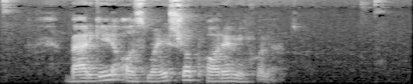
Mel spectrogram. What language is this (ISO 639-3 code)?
fas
